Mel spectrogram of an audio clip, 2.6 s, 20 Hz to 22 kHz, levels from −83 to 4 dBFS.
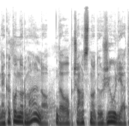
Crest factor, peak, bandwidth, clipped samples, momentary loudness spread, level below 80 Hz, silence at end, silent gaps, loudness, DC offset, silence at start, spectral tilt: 12 dB; -2 dBFS; 17.5 kHz; under 0.1%; 6 LU; -26 dBFS; 0 s; none; -16 LUFS; under 0.1%; 0 s; -6 dB/octave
